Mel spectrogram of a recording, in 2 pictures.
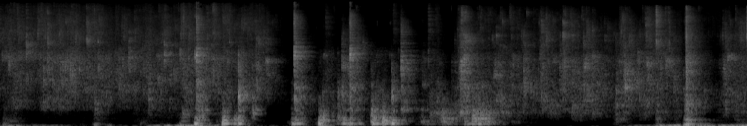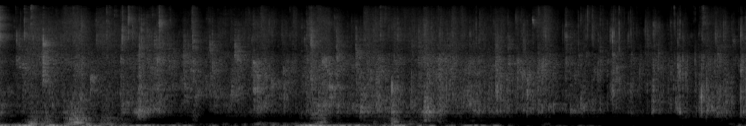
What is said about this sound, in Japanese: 髪の毛が泡立ってきたら、体も洗います。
